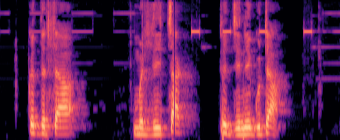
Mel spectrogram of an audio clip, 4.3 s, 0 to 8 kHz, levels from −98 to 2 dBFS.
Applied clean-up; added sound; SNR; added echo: classical method spectral subtraction.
